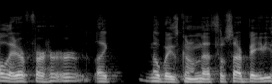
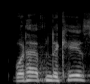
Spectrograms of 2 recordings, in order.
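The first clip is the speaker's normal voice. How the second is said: surprised, startled, taken aback; 3 semitones higher, 3 dB quieter than usual. Speaker recalls first seeing pictures of a boy who had grown, retelling own surprised question. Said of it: "and I was like".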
